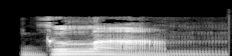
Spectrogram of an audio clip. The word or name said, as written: glumness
